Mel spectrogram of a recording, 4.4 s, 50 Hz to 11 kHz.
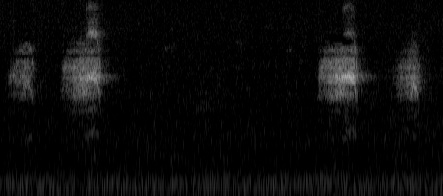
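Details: Young owls, recorded 2/11/15, hiss out paired harsh screeches, a short one followed by a longer louder one, the pair repeated after about two seconds of quiet hum.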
